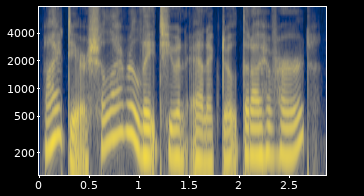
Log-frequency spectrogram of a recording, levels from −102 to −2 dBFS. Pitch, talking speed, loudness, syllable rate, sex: 215 Hz, 270 wpm, -18 LUFS, 6.9 syllables/s, female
